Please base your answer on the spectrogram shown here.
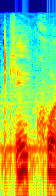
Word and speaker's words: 景行: 알 수가 없는 것입니다 그래서 일본에서는 이것을 그냥 케이코 라고 읽고 있습니다 경기 에 해당하는 일본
